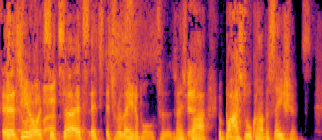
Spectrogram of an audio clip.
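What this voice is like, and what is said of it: Usual voice. Nothing is said of it.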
